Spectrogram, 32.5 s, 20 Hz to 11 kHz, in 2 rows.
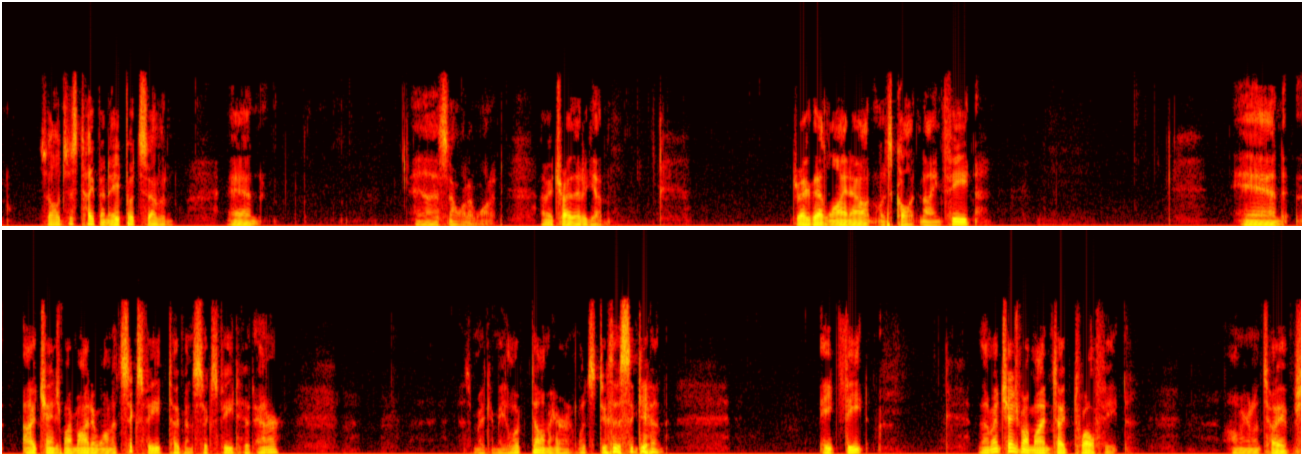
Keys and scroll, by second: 1.3 7, 2.4 Return, 4.5 space, 5.4 e, 7.9 l, 11.5 9, 12.2 Return, 14.1 Return, 18.1 6, 19.2 Return, 21.2 e, 23.8 l, 26.8 8, 27.4 Return, 29.1 1, 30.2 Return.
